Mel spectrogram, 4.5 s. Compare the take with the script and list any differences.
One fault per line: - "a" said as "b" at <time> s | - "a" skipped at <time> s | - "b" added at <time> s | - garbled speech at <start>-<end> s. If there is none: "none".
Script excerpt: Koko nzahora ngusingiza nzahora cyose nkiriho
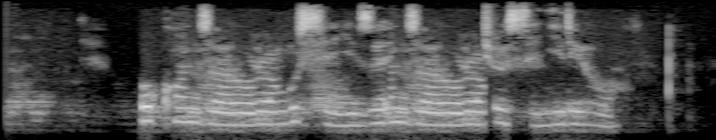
none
